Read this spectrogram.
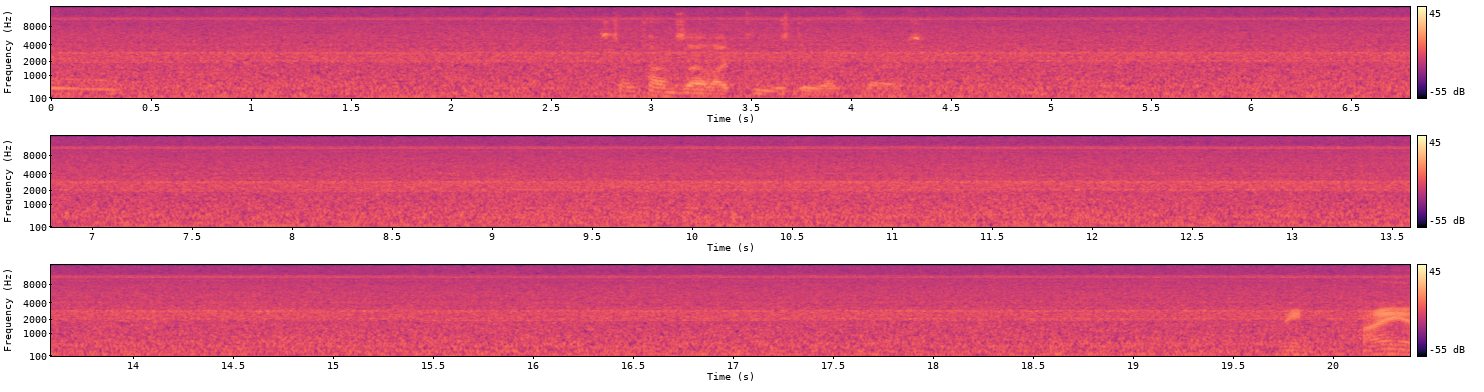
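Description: An aircraft engine drones steadily and loudly.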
